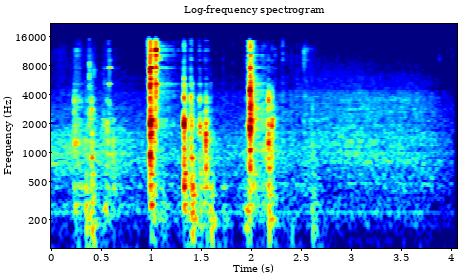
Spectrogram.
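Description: Steel open-end wrenches clicking and clinking on two hex bar nuts as the top nut is tightened down against the bottom one on a chainsaw bar stud: a few sharp metal clicks, spread over the first two seconds or so.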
